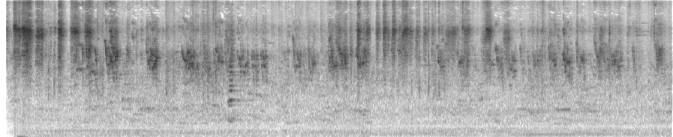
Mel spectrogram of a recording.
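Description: Budgerigars chatter with rapid, scratchy chirps and warbles, a continuous high-pitched twittering.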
